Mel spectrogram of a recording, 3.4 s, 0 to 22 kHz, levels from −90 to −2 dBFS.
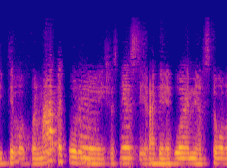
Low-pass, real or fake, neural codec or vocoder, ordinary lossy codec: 14.4 kHz; fake; codec, 44.1 kHz, 0.9 kbps, DAC; AAC, 48 kbps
